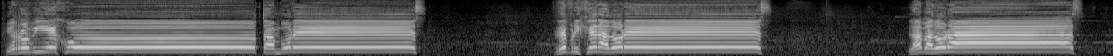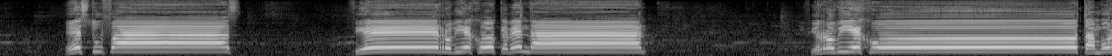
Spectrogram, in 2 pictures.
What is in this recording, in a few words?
human male scrap dealer shouting streets mexico city; felix blume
